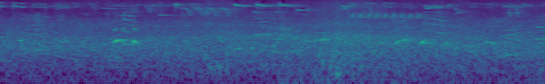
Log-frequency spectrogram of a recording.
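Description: Several small birds calling and chirping over faint outdoor background noise. There is a louder chirp about a second in and a quick trill about halfway through.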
